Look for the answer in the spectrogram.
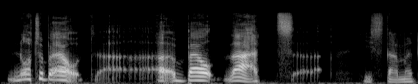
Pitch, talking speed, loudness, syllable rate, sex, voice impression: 150 Hz, 70 wpm, -18 LUFS, 4.0 syllables/s, male, masculine, adult-like, tensed, slightly powerful, soft, intellectual, calm, friendly, reassuring, slightly unique, lively, kind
